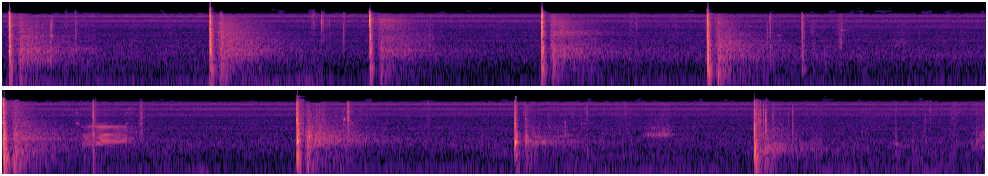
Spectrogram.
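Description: Axe chopping into an upright wooden block, a standing-block chop: nine sharp strikes, roughly one every second and a half, each with a short ring.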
